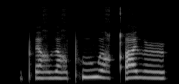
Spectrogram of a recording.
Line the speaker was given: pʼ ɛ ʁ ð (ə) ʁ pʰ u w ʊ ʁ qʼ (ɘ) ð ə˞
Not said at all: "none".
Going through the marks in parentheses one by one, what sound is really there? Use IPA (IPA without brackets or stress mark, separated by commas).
ə, ɛ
